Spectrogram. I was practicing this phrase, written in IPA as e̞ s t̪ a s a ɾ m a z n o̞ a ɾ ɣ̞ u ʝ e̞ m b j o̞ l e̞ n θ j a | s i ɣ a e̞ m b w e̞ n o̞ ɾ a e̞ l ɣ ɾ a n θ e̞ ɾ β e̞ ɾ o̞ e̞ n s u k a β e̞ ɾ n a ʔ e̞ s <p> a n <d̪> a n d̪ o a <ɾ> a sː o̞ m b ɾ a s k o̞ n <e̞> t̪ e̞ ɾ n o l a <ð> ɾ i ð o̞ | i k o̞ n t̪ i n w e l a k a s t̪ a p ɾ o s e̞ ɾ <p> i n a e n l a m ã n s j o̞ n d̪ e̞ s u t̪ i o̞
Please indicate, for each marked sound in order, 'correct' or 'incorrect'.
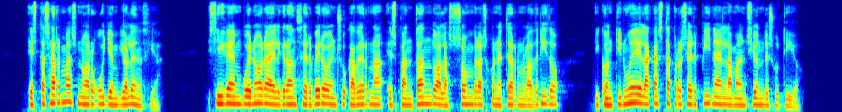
correct, incorrect, incorrect, correct, correct, correct

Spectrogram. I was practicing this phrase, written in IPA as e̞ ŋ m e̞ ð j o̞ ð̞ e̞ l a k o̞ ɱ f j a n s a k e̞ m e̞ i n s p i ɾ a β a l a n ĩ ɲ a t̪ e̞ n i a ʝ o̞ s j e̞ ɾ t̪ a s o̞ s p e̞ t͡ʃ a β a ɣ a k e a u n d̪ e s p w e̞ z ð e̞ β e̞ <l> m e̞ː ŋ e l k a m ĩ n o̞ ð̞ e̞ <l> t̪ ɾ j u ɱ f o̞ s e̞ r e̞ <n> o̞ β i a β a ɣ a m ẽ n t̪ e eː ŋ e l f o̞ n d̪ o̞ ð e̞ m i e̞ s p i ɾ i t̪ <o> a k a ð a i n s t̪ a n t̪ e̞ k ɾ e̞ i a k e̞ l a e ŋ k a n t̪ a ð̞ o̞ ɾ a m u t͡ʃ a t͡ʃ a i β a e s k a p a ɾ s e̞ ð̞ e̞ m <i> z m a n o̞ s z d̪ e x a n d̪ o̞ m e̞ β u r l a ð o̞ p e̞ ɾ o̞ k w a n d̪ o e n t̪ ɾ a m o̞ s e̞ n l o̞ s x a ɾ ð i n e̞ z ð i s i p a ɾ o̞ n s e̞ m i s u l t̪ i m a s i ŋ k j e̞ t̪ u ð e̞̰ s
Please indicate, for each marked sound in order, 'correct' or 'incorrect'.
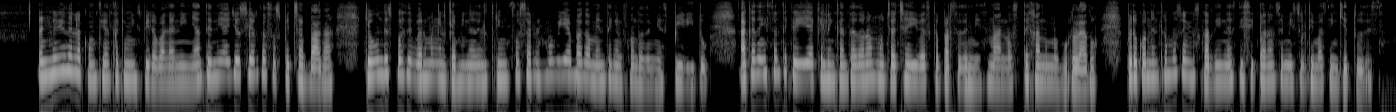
incorrect, correct, incorrect, incorrect, correct

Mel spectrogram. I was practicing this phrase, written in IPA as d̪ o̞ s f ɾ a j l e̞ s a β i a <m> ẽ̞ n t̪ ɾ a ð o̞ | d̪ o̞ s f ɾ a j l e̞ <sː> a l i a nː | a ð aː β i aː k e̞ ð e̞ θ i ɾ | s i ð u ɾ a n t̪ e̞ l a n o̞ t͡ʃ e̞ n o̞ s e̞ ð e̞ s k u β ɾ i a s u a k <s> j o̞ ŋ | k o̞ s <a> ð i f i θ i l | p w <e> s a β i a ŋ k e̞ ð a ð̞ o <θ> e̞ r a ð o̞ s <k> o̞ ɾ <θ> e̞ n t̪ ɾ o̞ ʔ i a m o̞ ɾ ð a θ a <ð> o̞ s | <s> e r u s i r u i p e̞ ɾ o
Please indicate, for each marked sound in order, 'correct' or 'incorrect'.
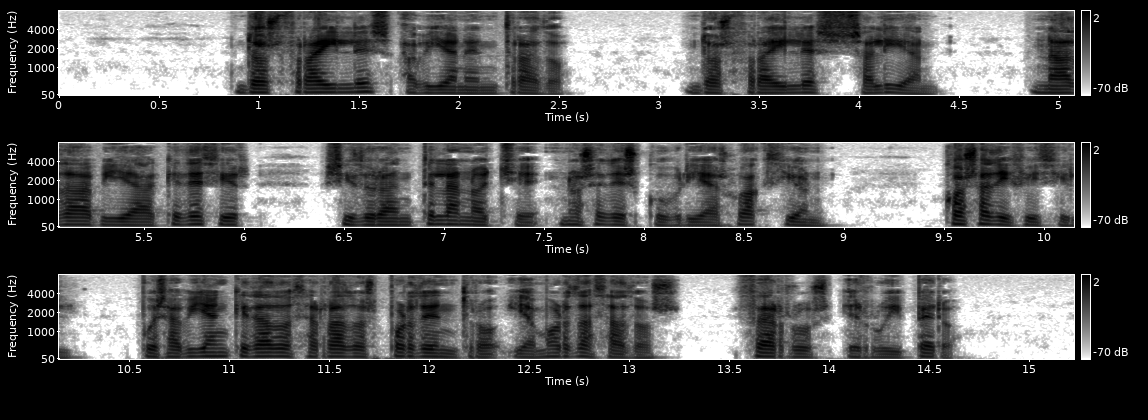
incorrect, correct, incorrect, correct, correct, correct, incorrect, incorrect, correct, incorrect

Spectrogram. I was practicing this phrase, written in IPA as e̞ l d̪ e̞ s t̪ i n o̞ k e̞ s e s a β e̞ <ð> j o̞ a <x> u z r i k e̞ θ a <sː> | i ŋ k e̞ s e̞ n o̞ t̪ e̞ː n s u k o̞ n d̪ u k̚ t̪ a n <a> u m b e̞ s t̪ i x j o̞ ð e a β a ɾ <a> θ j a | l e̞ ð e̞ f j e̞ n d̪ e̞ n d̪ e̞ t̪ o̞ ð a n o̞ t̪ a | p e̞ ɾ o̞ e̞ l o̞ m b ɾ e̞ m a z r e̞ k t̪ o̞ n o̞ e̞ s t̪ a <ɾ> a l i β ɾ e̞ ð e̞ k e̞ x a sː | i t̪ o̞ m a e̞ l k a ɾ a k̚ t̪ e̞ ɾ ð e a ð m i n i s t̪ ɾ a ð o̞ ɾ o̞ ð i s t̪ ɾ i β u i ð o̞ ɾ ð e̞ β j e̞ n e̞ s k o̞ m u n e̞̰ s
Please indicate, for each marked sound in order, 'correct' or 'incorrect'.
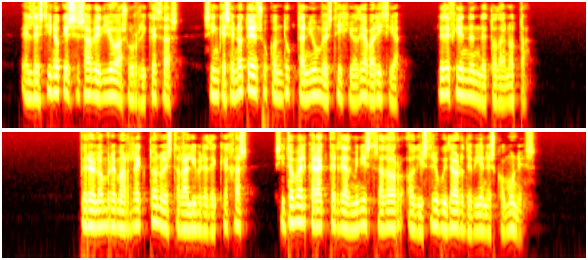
correct, incorrect, correct, incorrect, incorrect, correct

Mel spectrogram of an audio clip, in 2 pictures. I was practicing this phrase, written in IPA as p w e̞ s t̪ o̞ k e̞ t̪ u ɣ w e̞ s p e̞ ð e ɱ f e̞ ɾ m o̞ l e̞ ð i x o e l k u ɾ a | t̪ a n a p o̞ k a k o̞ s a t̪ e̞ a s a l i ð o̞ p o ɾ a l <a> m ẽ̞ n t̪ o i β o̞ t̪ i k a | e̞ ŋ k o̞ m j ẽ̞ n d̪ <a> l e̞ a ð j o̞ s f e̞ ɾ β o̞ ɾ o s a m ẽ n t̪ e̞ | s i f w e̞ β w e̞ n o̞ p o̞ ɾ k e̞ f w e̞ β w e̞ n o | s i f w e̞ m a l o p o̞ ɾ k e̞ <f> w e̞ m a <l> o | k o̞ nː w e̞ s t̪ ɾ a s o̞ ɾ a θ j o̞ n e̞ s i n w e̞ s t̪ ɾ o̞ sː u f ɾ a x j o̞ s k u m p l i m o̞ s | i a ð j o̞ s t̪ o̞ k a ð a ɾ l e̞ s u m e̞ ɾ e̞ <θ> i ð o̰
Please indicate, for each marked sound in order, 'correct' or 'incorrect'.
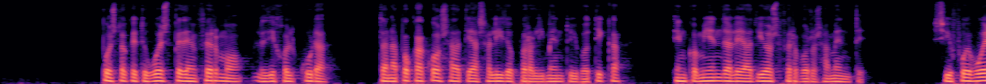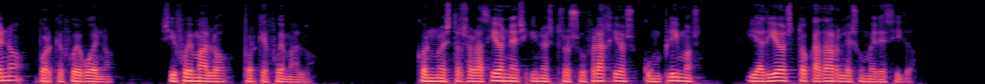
incorrect, correct, correct, correct, correct

